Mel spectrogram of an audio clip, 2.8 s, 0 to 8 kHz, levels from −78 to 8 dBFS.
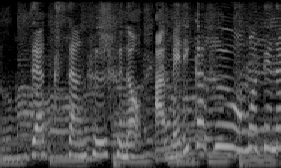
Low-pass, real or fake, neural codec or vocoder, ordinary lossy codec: none; real; none; none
